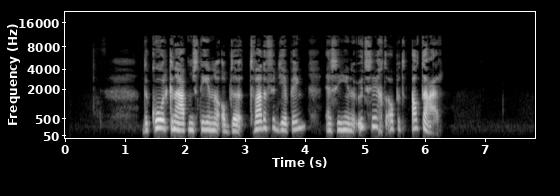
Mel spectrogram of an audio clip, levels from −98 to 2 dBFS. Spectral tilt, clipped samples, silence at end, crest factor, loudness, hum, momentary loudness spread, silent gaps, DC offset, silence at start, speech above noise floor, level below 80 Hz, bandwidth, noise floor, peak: -5 dB/octave; under 0.1%; 1.65 s; 22 dB; -21 LUFS; none; 14 LU; none; under 0.1%; 1.3 s; 58 dB; -76 dBFS; 11.5 kHz; -80 dBFS; 0 dBFS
